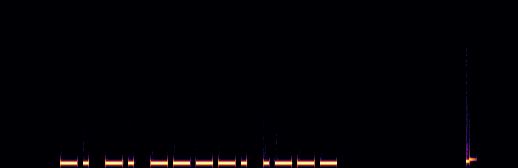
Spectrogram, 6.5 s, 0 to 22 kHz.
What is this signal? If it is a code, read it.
Morse code, heard as a keyed tone, about 17 wpm, 700 Hz. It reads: NN9J
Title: USA Call Signs - 4 Characters - 4x Character Spacing - 17wpm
